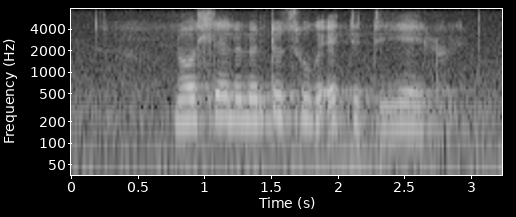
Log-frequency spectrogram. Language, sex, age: Zulu, female, 21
